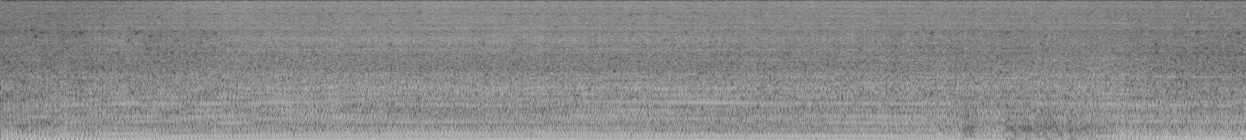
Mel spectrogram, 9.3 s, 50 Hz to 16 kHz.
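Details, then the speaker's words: 1969 Renault R10 with a 670cc Predator twin, new dual 24mm OKO carburetors and CVT, driving: smooth, even low twin-cylinder drone pulling steadily under load with no knocks or misses; running healthy. "I'll shut up and let you guys listen to The Glorious two-cylinder engine sing"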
